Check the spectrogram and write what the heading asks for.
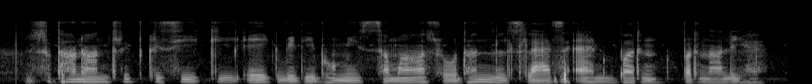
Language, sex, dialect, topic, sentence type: Hindi, male, Marwari Dhudhari, agriculture, statement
